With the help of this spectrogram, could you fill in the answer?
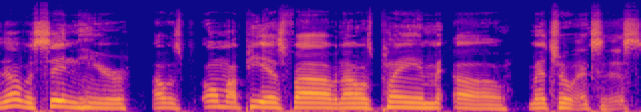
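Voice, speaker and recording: Speaking at a fairly slow pace, a man with a high pitch uses a relaxed tone and ordinary pitch variation. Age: 30s. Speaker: gaming content creator. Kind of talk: casual talk to camera. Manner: casual, relaxed.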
